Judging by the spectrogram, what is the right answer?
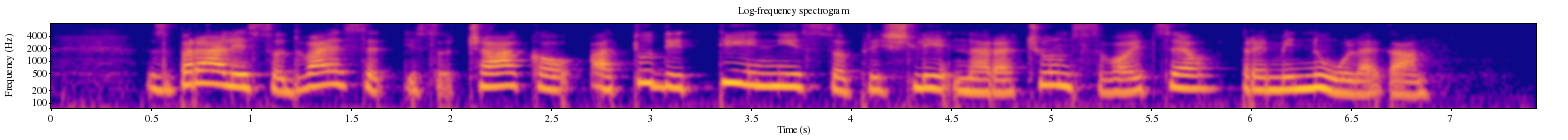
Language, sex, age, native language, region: Slovenian, female, 30-49, Slovenian, Carinthia region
